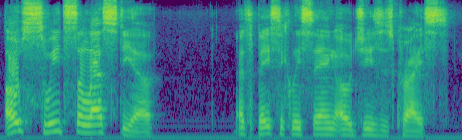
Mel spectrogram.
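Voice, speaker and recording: A man reads a fan fiction aloud for comedic effect, narrating at a measured pace in a mid-range, slightly mellow voice. He keeps breaking off into very animated, mocking, sweary commentary, theatrically exasperated.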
